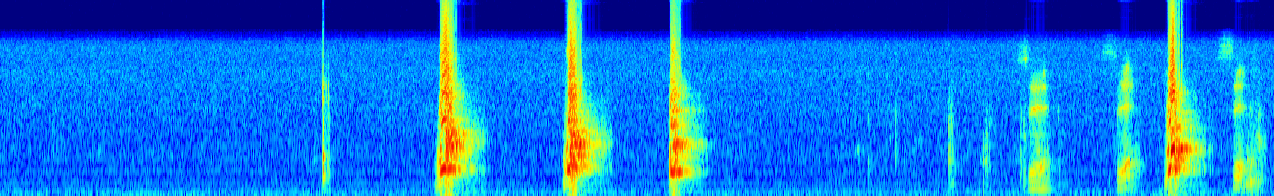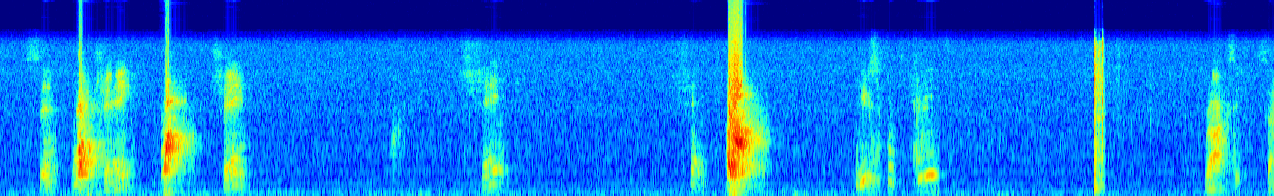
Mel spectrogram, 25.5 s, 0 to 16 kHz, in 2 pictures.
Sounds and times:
Bow-wow: 0:04.4 - 0:04.9, 0:05.6 - 0:07.2, 0:11.6 - 0:12.1, 0:13.5 - 0:14.8, 0:20.0 - 0:20.5
Speech: 0:10.2 - 0:11.5, 0:12.2 - 0:14.2, 0:14.9 - 0:15.3, 0:17.4 - 0:17.9, 0:21.3 - 0:22.2, 0:24.8 - 0:25.4.

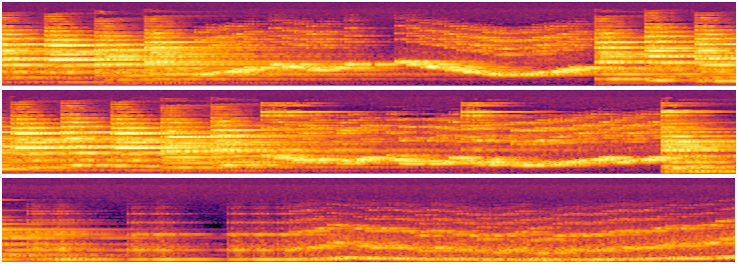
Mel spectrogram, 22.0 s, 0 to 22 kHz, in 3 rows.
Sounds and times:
Marimba, xylophone: 0:05.8 - 0:12.9, 0:13.9 - 0:15.6.

